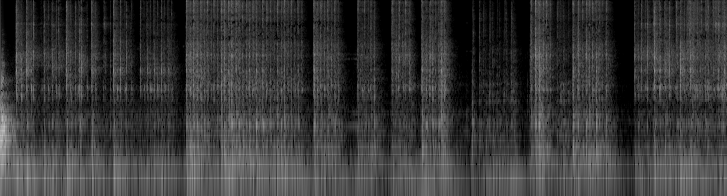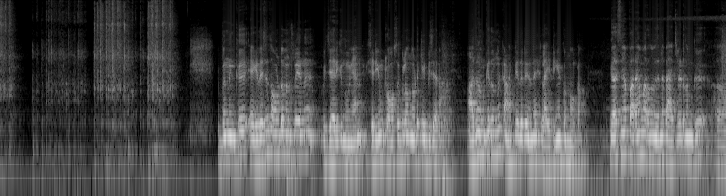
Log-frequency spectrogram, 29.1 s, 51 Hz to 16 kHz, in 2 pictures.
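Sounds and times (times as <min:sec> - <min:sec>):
mechanical keyboard typing clicks: 0:00.3 - 0:18.1.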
